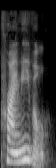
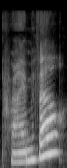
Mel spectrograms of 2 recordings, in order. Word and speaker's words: Primeval: Uh, is pronounced primeval, correct?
